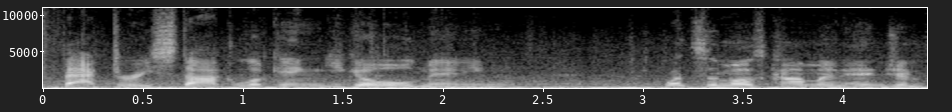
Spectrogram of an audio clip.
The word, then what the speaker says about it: Old Man Emu: Old Man Emu, OME for short, is an Australian company, and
